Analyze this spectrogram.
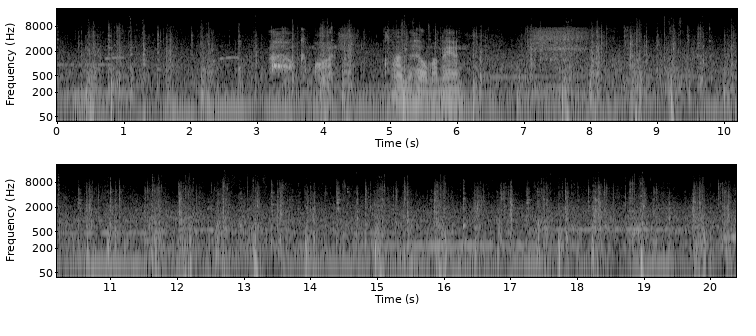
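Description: Footsteps crunch through snow at a steady walk.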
